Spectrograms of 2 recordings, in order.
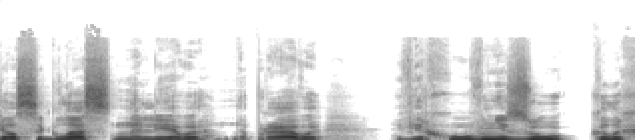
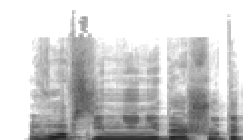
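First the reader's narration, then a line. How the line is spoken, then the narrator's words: Irritable snap. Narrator (Russian): огрызнулся режиссер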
